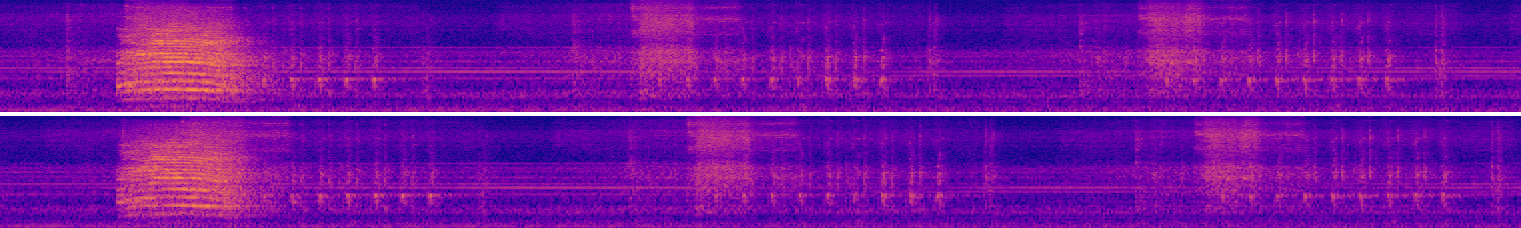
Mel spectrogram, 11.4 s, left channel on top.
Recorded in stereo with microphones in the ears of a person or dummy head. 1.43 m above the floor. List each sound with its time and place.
0.9 s a cat meowing: 15° left (ahead or behind), 1.3 m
